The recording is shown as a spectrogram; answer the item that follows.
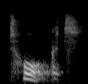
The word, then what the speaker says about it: talked: Secondly, the L is silent, right?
